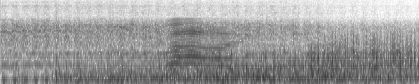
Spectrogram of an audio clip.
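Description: Motorcycle engine running on the move, with its noise and rushing air growing louder shortly after the start. There is a brief voice sound about a second in.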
